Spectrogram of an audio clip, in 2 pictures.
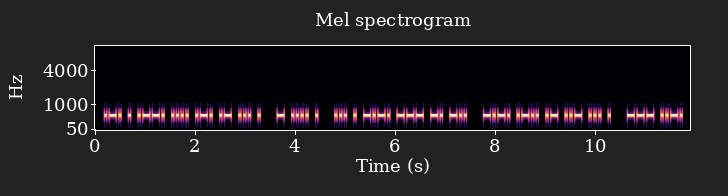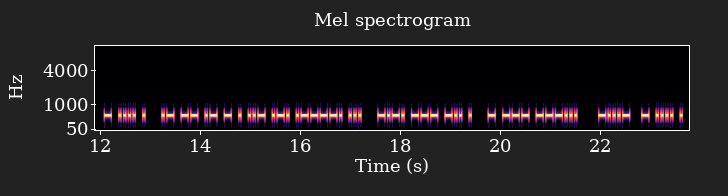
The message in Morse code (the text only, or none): REPHRASE THE SECOND CLAUSE OF THE AMATEUR'S CODE TO: <BT> THE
